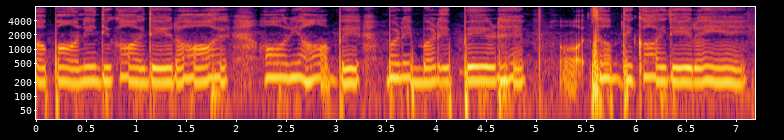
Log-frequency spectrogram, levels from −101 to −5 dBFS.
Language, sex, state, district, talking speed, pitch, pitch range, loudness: Hindi, female, Odisha, Khordha, 150 wpm, 210 Hz, 200-225 Hz, -19 LUFS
